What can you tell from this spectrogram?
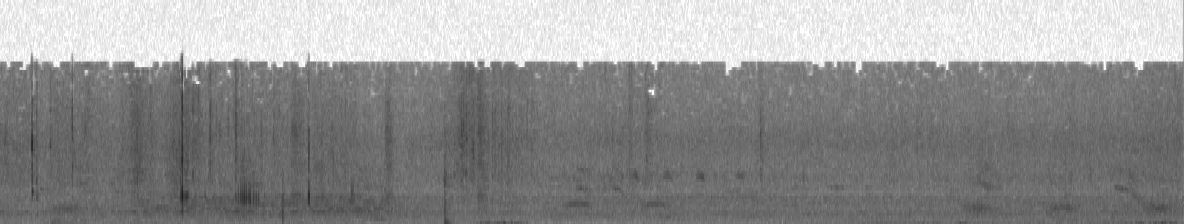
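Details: Honey bees of a newly formed colony after swarming, once settled atop mango trees and then caught into a hive box: a steady droning hum throughout, with scattered sharp taps and clicks and faint human voices.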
